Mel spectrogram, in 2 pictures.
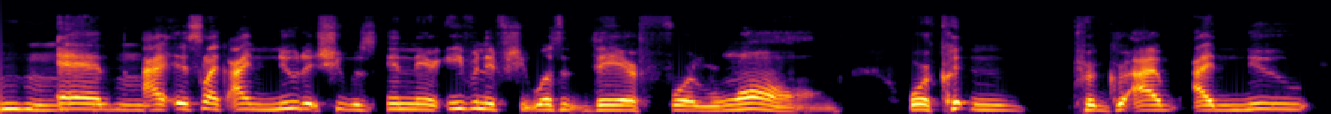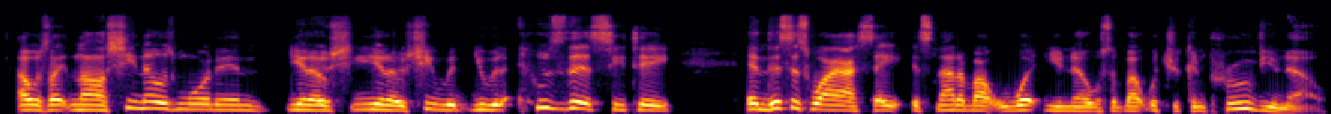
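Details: Adult female stroke survivor with aphasia; post-stroke aphasia.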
